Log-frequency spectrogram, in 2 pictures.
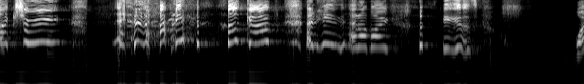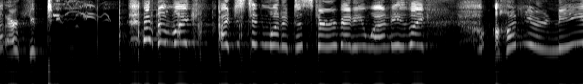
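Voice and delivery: high, squeaky laughing speech; talking through laughter. Real, not acted. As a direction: struggle to get the story out while cracking up. Telling own story while cracking up.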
